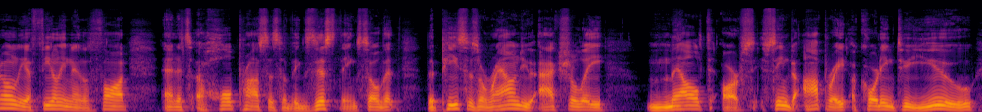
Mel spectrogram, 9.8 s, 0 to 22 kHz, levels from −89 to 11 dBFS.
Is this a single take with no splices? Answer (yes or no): yes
